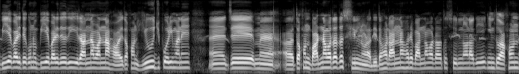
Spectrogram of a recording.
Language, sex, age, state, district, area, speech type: Bengali, male, 18-30, West Bengal, Hooghly, urban, spontaneous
